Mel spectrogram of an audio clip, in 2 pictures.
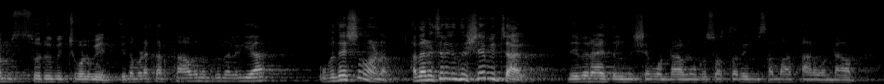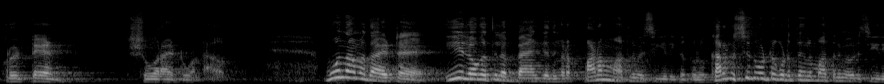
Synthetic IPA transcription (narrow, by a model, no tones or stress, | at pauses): ɐmswɐɾuːbit͡ɕːuɣɐɭuʋiːninɐmːuɽe̞kɐrt̪aːʋɨnɐmukːɨnɐlkijɐ | ubɐðe̞ːɕɐmaːɳɨɐðɐnut͡ɕːɐɾikʲːuniʂe̞ːbit͡ɕːaːld̪ejʋɐɾaːjɐt̪ːilniʂeːbɐmuɳɖaːɣumnɐmukːɨswɐst̪ːɐðɐjumsɐmaːd̪ʱaːnɐmuɳɖaːɣumriʈːejɳ | ʂuːraːjiʈːɨɣuɳɖa̰ːɣṵm | muːnːaːmɐðaːjiʈːɨiːlo̞ːɣɐt̪ːilebaːŋɡɨniŋːɐɭɽepɐɳɐmːaːt̪rɐme̞siːɣɐɾikʲːɐt̪ːuɭːukɐrɐɳsinoːʈːɨkoɽut̪ːeŋilmaːt̪rɐmeːoɾusiːɣɐɾi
